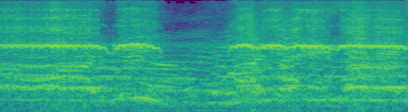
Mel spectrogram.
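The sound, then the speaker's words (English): Crowds in the streets of Dakar chant to welcome returning former leader Abdoulaye Wade, a dense, continuous roar of many voices that stays loud throughout with only a slight dip midway. “Gorgui is great, chanted the crowds as Wade made his way through the city.”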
